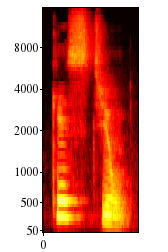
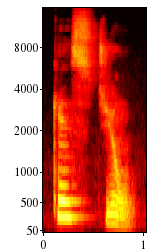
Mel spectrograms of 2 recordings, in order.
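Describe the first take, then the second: Both takes have the same delivery.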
